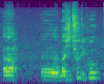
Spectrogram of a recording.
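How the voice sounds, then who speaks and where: High-pitched man gaming, far from mic. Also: moderate pace, mellow. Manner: informal, sweary, hesitant self-questioning. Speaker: let's play player commentating. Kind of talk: casual gaming chat. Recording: distant from the microphone.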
